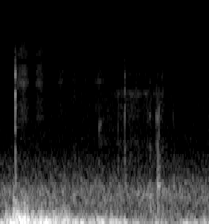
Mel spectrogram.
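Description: Low rumble on the microphone, loudest in the first half-second, with a few light clicks and scuffs as the camera moves over rocky ground.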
